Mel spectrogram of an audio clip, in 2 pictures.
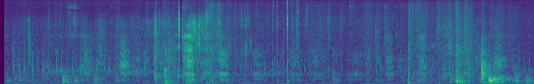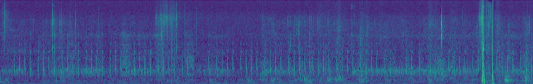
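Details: Pickwick, an Old English Sheepdog, plays with his toy Quackers, panting and huffing in quick uneven bursts with scuffling noises, louder flurries near the start and around the seventh second, then quieter breathing.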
